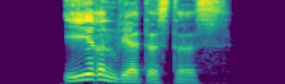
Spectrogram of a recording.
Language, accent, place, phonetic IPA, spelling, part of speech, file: German, Germany, Berlin, [ˈeːʁənˌveːɐ̯təstəs], ehrenwertestes, adjective, De-ehrenwertestes.ogg
- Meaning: strong/mixed nominative/accusative neuter singular superlative degree of ehrenwert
